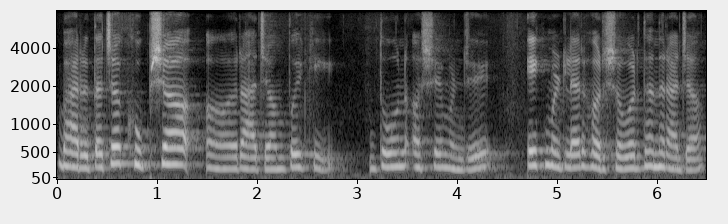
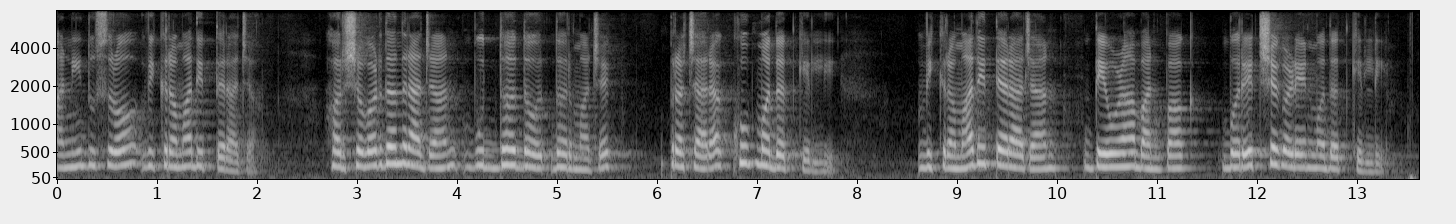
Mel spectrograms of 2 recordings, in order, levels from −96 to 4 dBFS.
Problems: background sounds at intervals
